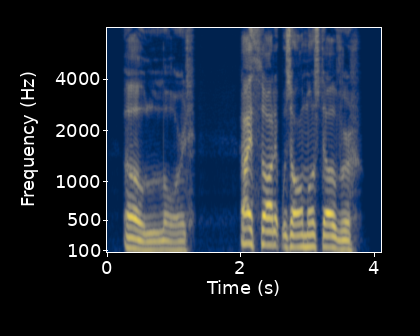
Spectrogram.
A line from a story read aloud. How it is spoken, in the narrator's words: groaned the novelist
